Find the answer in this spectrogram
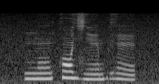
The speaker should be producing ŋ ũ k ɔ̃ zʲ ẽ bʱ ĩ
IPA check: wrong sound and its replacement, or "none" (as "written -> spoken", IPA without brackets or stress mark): ĩ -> ẽ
